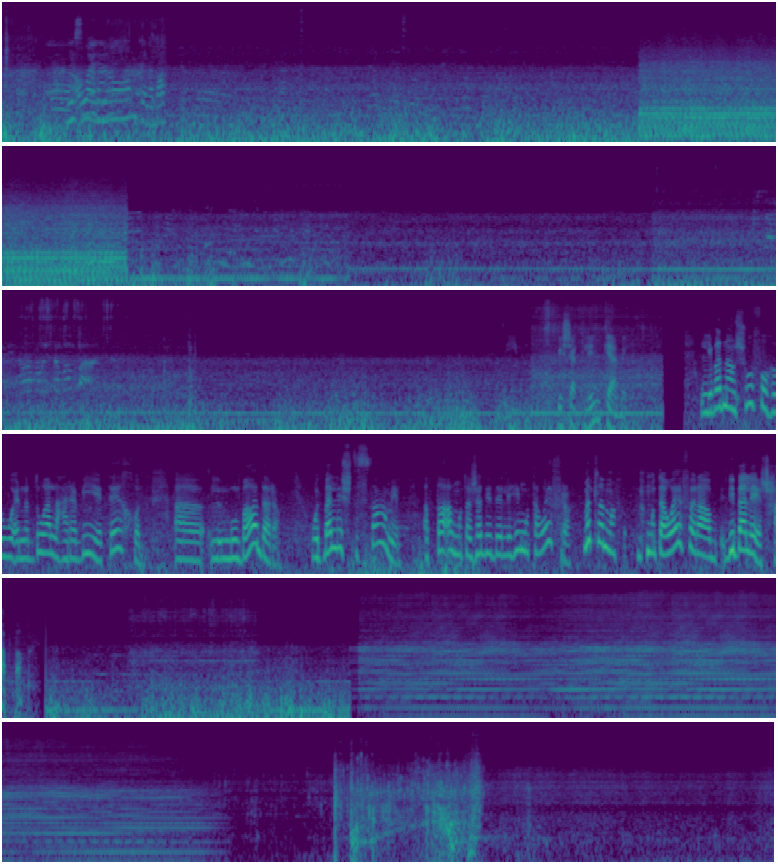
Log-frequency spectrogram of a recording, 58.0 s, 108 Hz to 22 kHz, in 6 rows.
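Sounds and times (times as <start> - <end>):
wind buffeting microphone: 0.0 - 8.1, 20.1 - 26.1, 39.3 - 43.1
ship engine rumbling: 7.7 - 27.6.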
